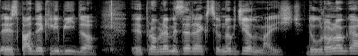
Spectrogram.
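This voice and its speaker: A man is talking. His pace is very fast. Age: 60s. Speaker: gynecologist; guest. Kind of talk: interview. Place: studio. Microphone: studio mic.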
